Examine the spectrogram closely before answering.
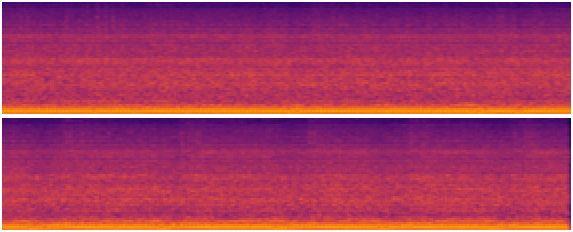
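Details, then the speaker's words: Predator generator with many hours, began surging after running a week and running out of gas; engine speed hunts every second or two; carburetor jet cleaned but the cause was a misadjusted idle stop screw hindering electronic idle. "so well guys it wasn't really the carburetor i mean there was some dirt in it but it was actually just this little idle screw right here"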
